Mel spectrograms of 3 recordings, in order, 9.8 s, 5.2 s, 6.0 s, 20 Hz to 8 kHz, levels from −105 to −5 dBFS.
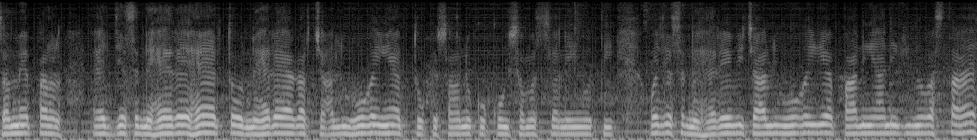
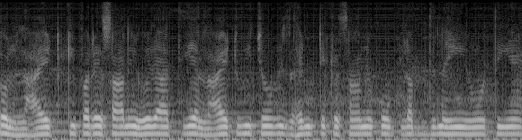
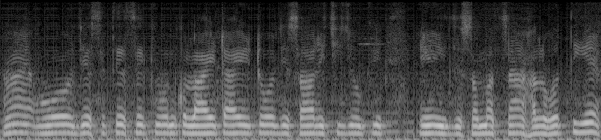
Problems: none marked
